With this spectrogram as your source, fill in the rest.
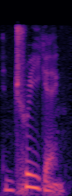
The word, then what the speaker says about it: intriguing: and an i um it might be tempting for you to pronounce this word with a gui in the middle but as we'll see we don't want to gui so here it is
